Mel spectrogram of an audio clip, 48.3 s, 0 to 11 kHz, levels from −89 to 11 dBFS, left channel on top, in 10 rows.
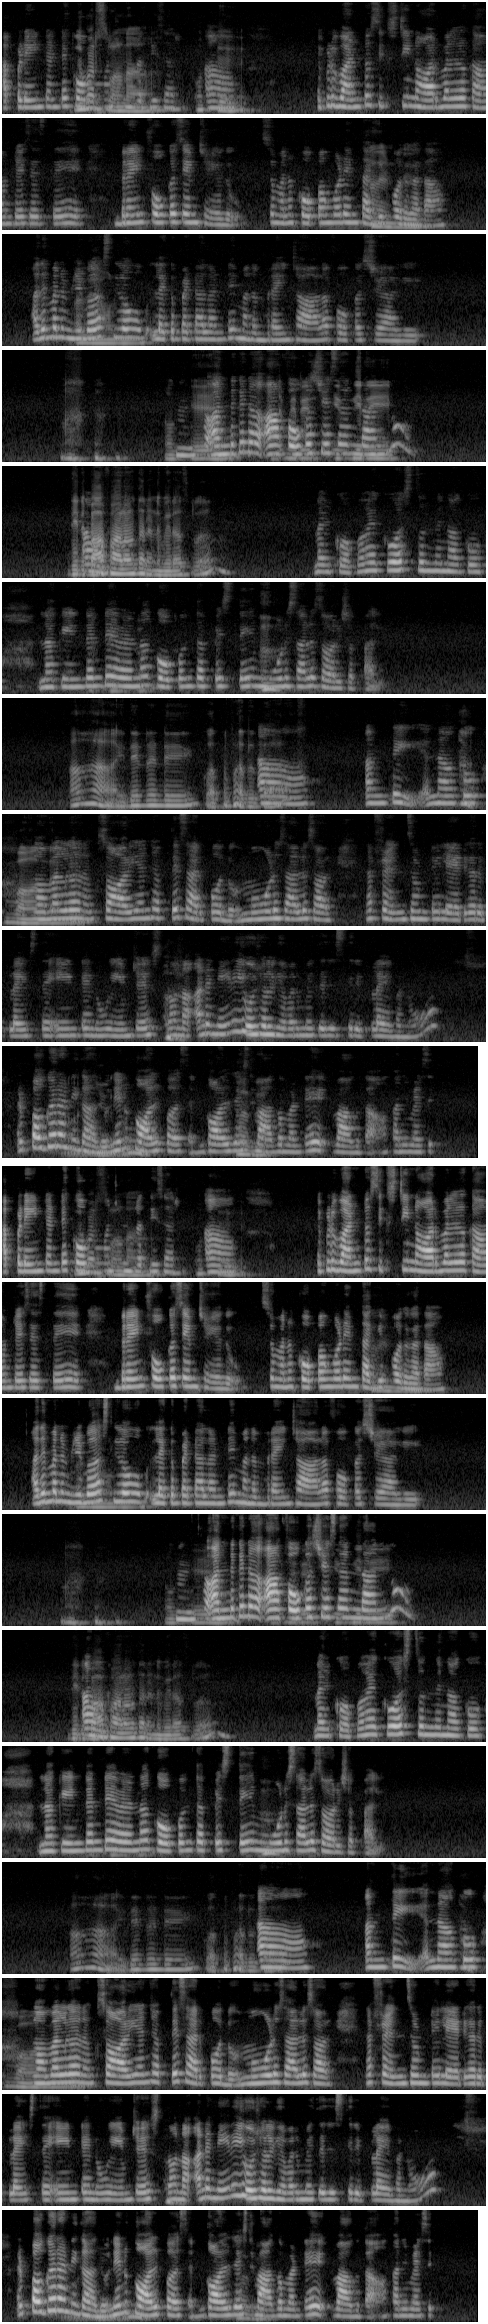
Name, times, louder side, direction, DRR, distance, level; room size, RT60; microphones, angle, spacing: voice 1, 0.0-1.7 2.0-2.3 3.2-5.6 6.0-7.2 7.5-9.3 10.0-13.9 16.3-18.6 20.2-20.4 22.5-28.0 31.6-32.1 32.7-33.8 34.2-43.1 43.7-47.9, right 4 dB, 70° right, 0.7 m, -27 dB
voice 2, 0.7-2.4 8.5-9.1 10.4-11.1 15.1-15.6 16.2-16.8 17.4-18.4 20.0-21.7 25.3-25.6 26.8-27.0 29.7-31.9 33.6-34.8 40.3-40.6 44.4-45.0 45.9-46.2, left 3 dB, 40° left, 0.8 m, -35 dB
5.8 x 5.3 x 3.7 m
head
